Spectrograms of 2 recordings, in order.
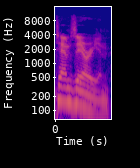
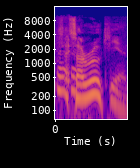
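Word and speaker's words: Tsarukyan: So the co-main event, Islam Makhachev against Arman Tamzarian. Oh, that's how you say it. All right, okay. No, that's not how you say it. No. Sarukian.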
